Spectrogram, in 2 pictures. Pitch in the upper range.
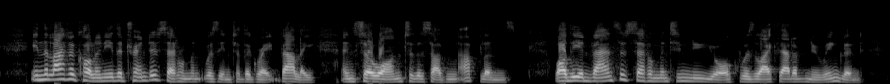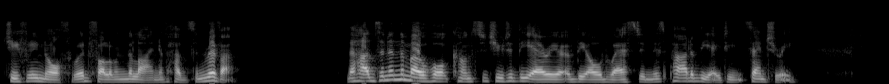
No: low, 135 Hz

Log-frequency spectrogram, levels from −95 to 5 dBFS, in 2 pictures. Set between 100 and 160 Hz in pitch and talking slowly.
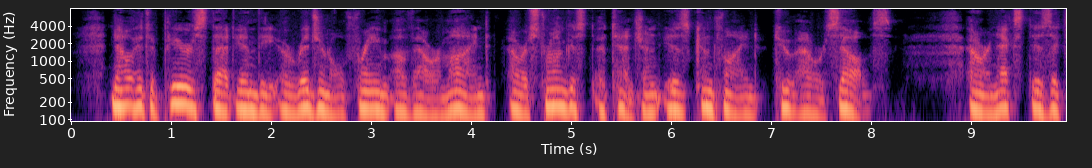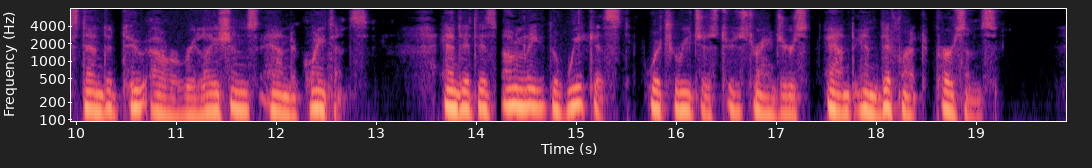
Yes: medium, 140 Hz; slow, 120 wpm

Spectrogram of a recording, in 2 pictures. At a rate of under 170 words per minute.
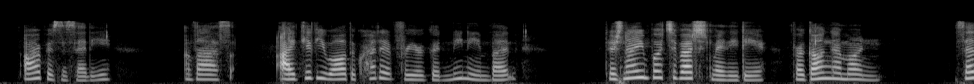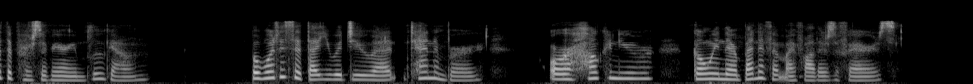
Yes: average, 155 wpm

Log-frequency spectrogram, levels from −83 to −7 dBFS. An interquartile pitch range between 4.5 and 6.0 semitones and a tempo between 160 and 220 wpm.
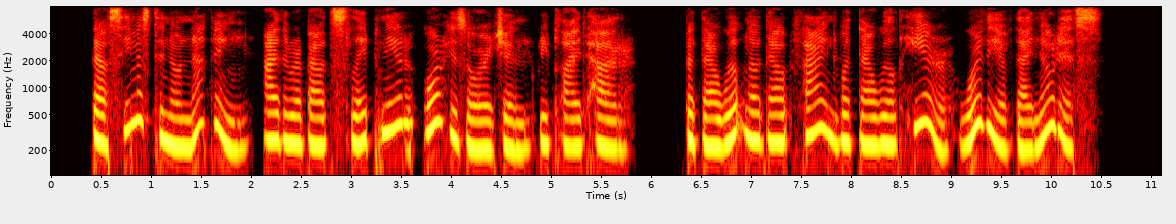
No: average, 5.0 semitones; average, 145 wpm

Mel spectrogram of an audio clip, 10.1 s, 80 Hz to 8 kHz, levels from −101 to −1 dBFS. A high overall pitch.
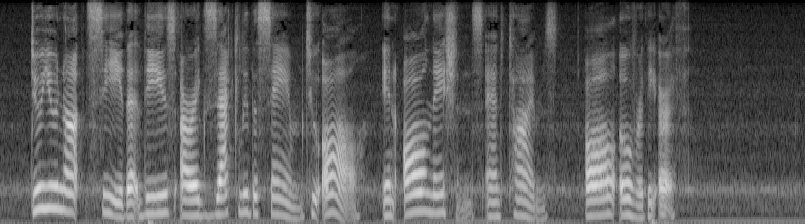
Yes: high, 215 Hz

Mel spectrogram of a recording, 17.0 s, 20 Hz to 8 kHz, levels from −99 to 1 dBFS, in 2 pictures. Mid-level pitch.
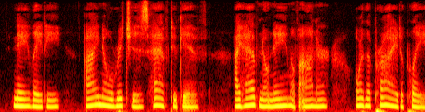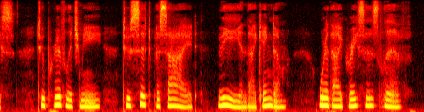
Yes: medium, 180 Hz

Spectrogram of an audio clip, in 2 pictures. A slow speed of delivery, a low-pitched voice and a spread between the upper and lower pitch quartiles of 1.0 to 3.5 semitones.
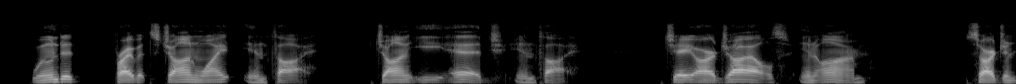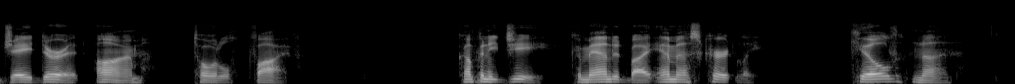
Yes: slow, 90 wpm; low, 105 Hz; average, 2.8 semitones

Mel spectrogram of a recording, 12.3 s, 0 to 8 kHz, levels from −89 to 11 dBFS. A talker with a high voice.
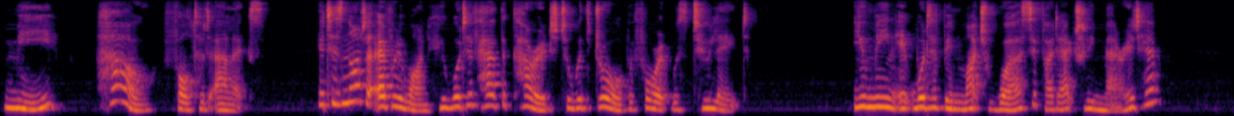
Yes: high, 210 Hz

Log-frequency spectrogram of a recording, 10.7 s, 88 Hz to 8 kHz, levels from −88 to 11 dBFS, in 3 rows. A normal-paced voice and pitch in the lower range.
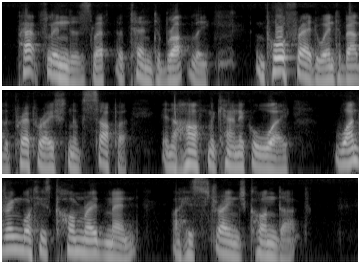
Yes: average, 165 wpm; low, 130 Hz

